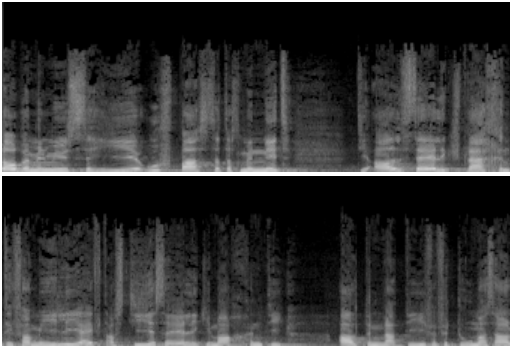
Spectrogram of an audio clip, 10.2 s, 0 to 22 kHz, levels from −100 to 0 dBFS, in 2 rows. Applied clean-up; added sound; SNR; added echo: none; none; none; none.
